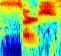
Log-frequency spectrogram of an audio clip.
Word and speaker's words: Saoirse: Temos Saoirse Ronan, nem sei se eu pronunciei Sir, certo. Saoirse. Porque, meu Deus. Você fala Saoirse.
